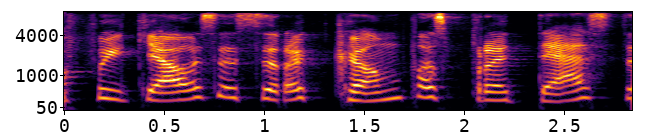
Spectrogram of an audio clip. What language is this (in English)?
Lithuanian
